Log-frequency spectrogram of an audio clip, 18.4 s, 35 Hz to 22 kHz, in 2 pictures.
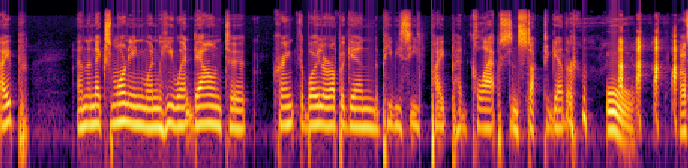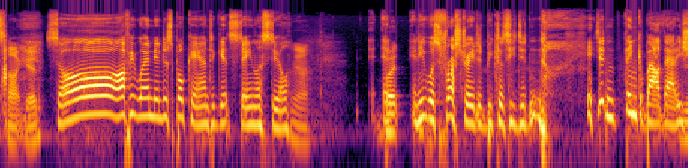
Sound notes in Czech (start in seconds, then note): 8.1 Chichotá se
